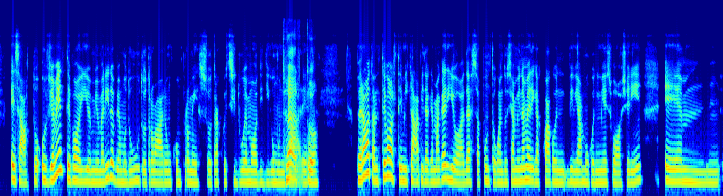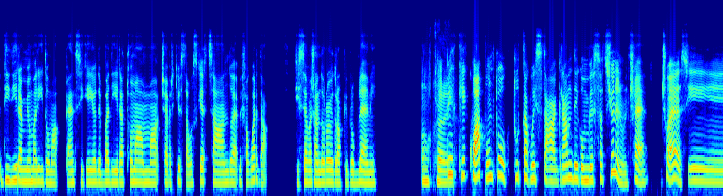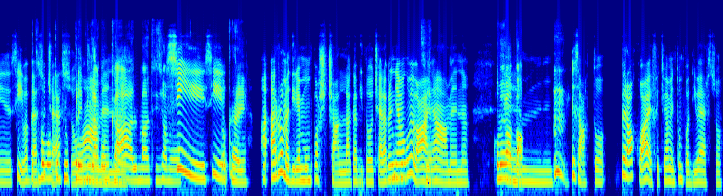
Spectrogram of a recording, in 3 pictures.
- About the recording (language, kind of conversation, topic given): Italian, unstructured, Come ti senti quando parli delle tue emozioni con gli altri?
- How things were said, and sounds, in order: "proprio" said as "propio"; other background noise; tapping; throat clearing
